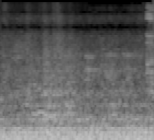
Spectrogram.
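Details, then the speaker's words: Electro Freeze machine after barrel pressure switch replacement, air vent pulled so the barrel fills with liquid: steady low hum with no knocking or rattling as the pump pressurizes the barrel normally. "Alright, so that means you are pressurizing."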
